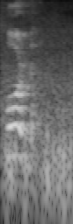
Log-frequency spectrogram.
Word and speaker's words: fjord: এটা নরওয়ে শব্দ ফিয়র্ড, ফোর্ড, FJORD, FJORD, ফোর্ড থেকে এসেছে, যে উচ্চারণটা নাই, যার অর্থ মানে মানে ওই নিমজ্জিত,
